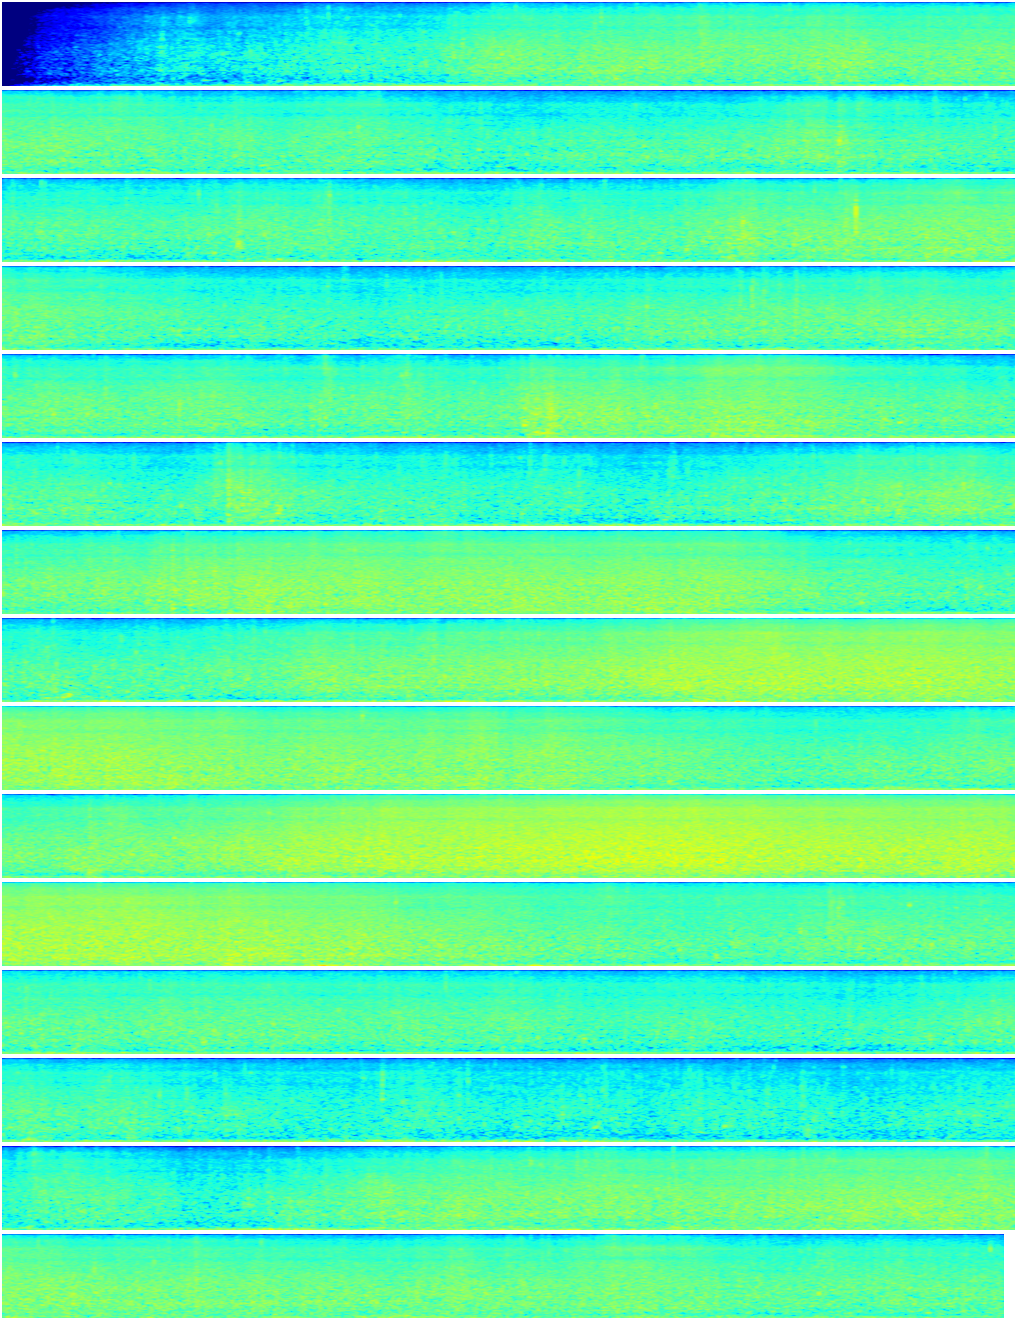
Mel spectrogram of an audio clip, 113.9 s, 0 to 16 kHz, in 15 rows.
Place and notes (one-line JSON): {"title": "Beigan Township, Matsu Islands - the waves", "date": "2014-10-13 14:54:00", "description": "Sound of the waves, Small port, Pat tide dock\nZoom H6 +Rode NT4", "latitude": "26.20", "longitude": "119.97", "altitude": "14", "timezone": "Asia/Taipei"}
